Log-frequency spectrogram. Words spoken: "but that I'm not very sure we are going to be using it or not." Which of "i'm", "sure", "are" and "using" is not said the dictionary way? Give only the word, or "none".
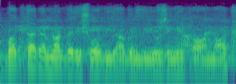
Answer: none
